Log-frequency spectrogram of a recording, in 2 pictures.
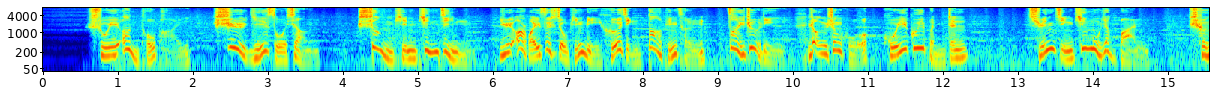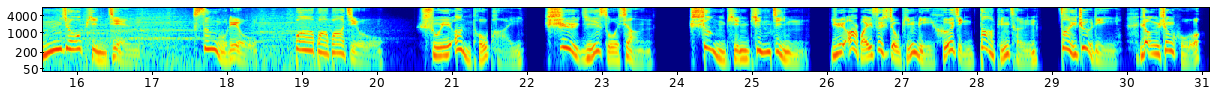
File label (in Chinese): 男 宣传; 水岸头排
